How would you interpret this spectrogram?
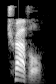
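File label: "travel", American English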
